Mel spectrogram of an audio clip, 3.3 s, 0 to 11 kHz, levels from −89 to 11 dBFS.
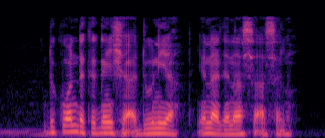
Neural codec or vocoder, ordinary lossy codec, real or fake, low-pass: none; MP3, 48 kbps; real; 7.2 kHz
